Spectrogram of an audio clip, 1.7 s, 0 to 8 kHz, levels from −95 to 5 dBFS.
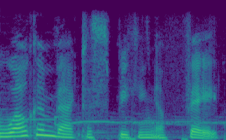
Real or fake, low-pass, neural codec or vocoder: real; 7.2 kHz; none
